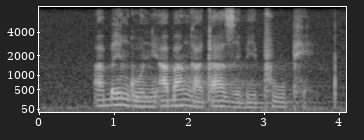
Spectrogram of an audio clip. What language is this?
Zulu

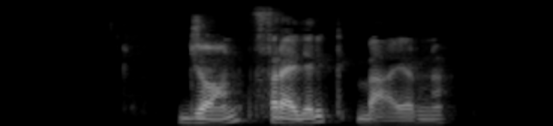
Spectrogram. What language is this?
Italian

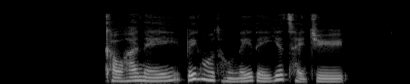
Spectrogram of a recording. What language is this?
Cantonese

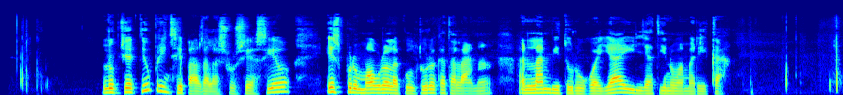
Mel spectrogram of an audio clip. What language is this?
Catalan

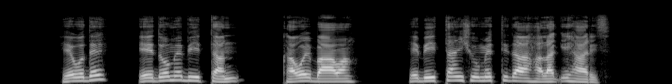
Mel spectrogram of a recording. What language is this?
Gofa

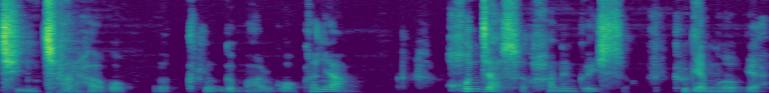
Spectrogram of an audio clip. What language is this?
Korean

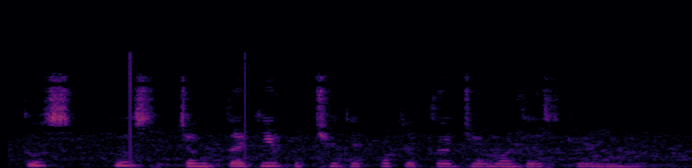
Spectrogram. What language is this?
Pahari-Potwari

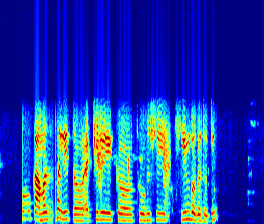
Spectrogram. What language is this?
Marathi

